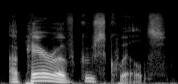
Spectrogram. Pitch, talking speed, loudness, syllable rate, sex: 130 Hz, 170 wpm, -16 LUFS, 3.9 syllables/s, male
